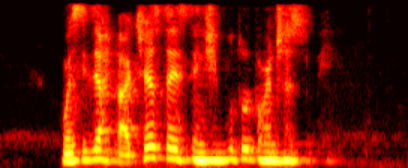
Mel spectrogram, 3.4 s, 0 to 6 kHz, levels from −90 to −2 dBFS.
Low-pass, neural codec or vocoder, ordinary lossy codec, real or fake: 5.4 kHz; codec, 16 kHz, 2 kbps, X-Codec, HuBERT features, trained on LibriSpeech; MP3, 48 kbps; fake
